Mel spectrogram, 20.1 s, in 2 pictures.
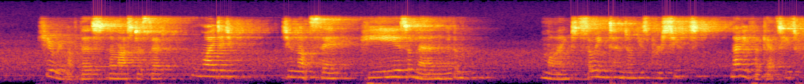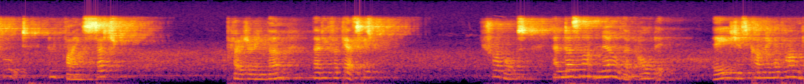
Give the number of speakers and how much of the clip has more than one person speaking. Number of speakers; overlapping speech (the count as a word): one, no overlap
